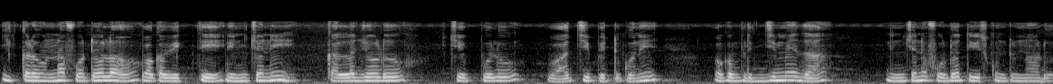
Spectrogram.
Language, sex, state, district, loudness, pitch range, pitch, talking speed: Telugu, male, Andhra Pradesh, Visakhapatnam, -16 LUFS, 155-180 Hz, 170 Hz, 95 wpm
